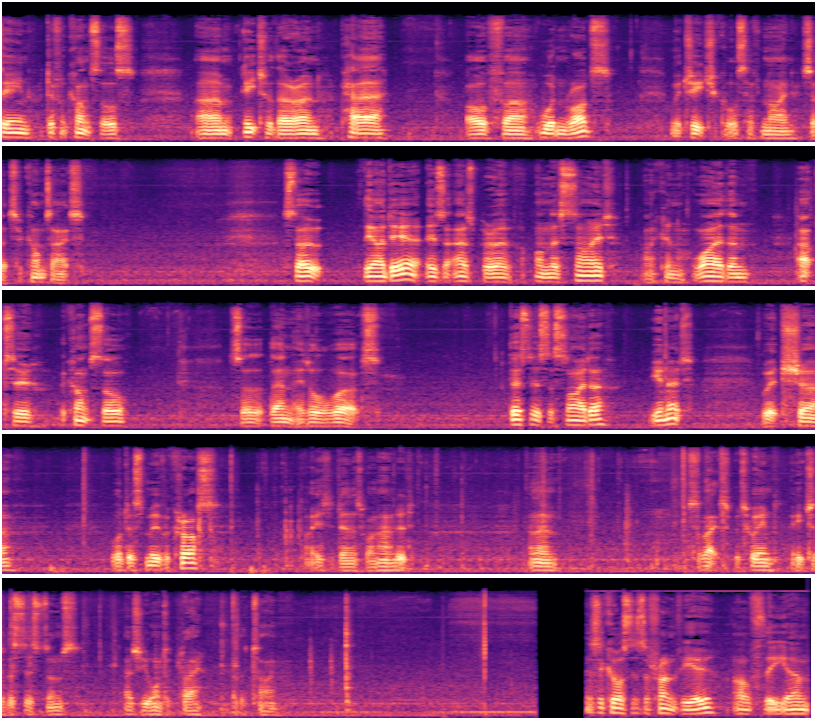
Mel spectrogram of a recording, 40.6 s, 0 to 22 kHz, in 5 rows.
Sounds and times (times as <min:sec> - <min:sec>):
Speech: 0:00.0 - 0:01.4, 0:02.0 - 0:03.9, 0:04.7 - 0:09.1, 0:11.0 - 0:17.6, 0:18.6 - 0:20.2, 0:21.3 - 0:23.3, 0:23.9 - 0:24.6, 0:25.5 - 0:26.6, 0:27.4 - 0:28.6, 0:29.7 - 0:30.0, 0:31.2 - 0:35.4, 0:38.4 - 0:40.6.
